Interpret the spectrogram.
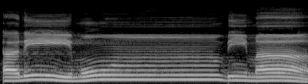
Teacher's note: আযাবুন তানবিনের পরে ইকলাবের হরফ বা আসার কারণে এখানে ইকলাব গুন্নাহ করে পড়তে হবে, অর্থাৎ তানবিনকে ছোট মিম দ্বারা পরিবর্তন করে পড়তে হবে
